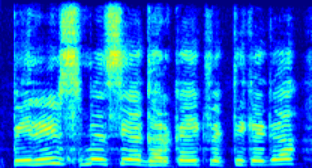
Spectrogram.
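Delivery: normal talking voice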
